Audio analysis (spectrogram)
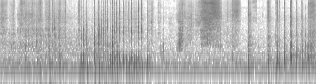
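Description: A small, closed and sealed hollow corrugated cardboard Amazon box with Prime tape is held in both hands and turned while fingertips and nails tap and scratch its sides. Dry, hollow taps come in a quick rattling run, followed by a soft broad scratching swell and then a few sharp, separate knocks over a low steady hum.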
